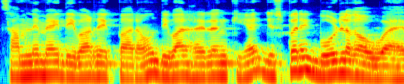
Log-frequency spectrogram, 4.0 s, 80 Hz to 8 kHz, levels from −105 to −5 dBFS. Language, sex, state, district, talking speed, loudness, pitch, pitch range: Hindi, male, Bihar, Sitamarhi, 310 wpm, -22 LUFS, 130 Hz, 120-135 Hz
